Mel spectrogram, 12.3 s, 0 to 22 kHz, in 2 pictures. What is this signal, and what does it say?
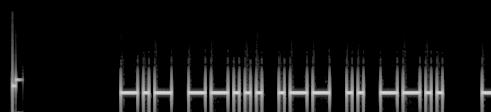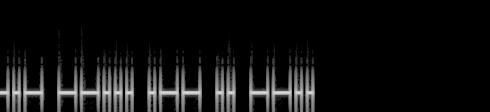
Morse code, heard as a keyed tone, about 17 wpm, 700 Hz. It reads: K7WIZ K7WIZ
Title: USA Call Signs Repeated 2x 17wpm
